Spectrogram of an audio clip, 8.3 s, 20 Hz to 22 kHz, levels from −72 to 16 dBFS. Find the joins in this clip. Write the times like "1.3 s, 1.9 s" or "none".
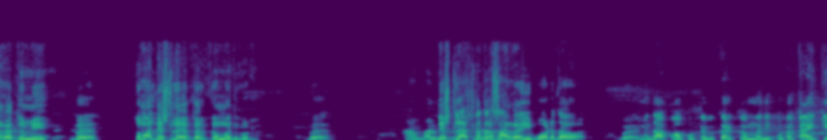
6.4 s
